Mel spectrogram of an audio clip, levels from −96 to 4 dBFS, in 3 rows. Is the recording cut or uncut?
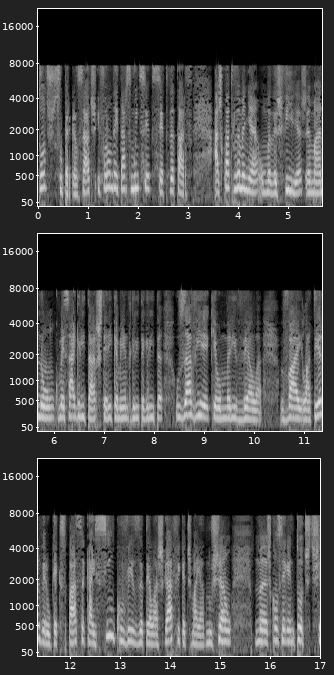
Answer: cut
